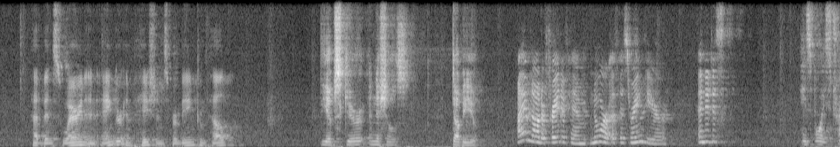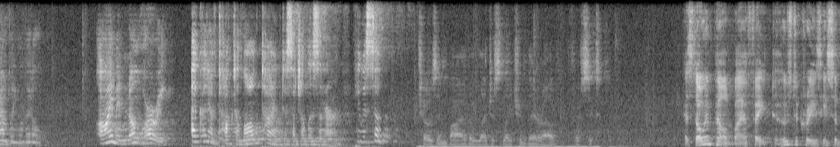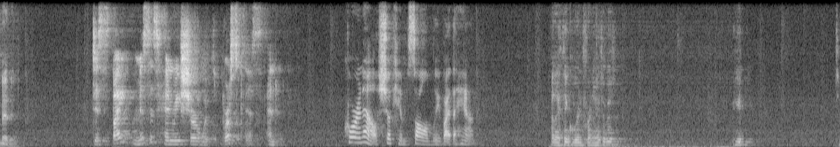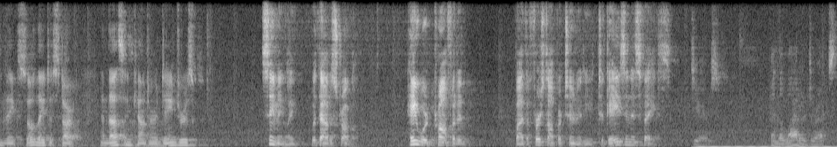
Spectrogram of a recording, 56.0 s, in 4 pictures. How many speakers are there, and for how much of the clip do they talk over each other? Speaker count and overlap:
ten, no overlap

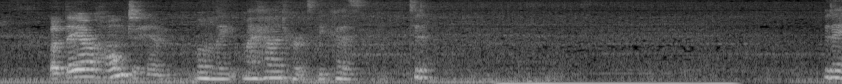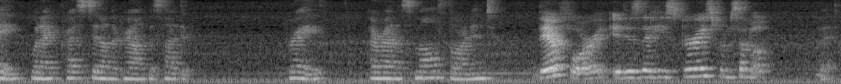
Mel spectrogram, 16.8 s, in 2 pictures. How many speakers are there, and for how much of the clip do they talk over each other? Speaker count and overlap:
three, no overlap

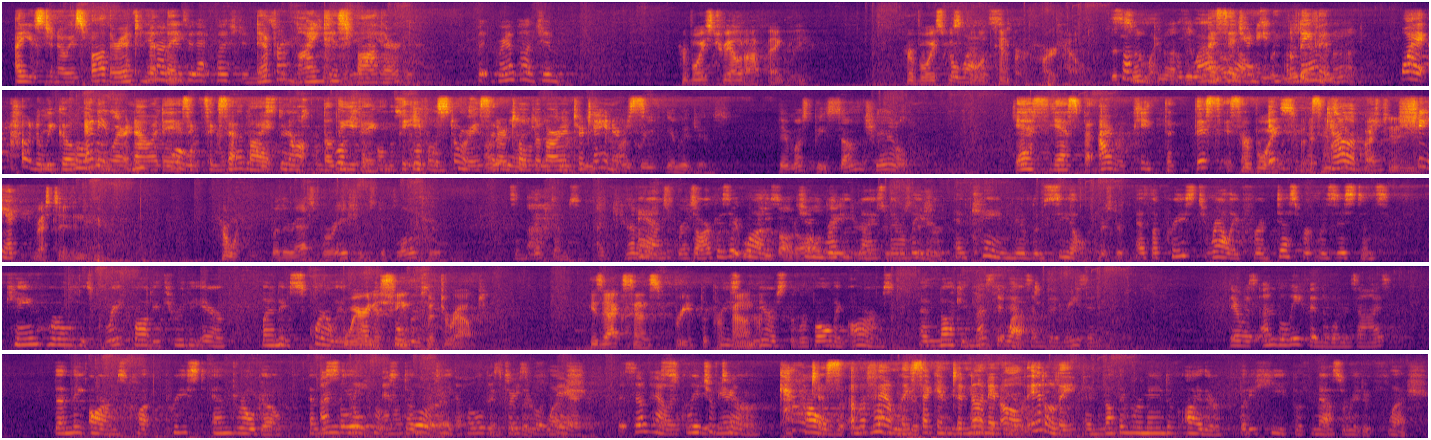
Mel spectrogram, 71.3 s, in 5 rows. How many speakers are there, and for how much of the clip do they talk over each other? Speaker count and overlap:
five, about 44%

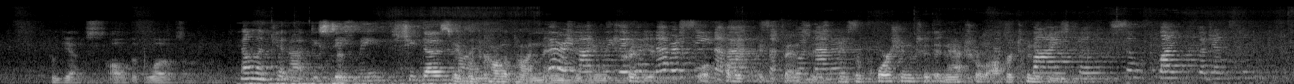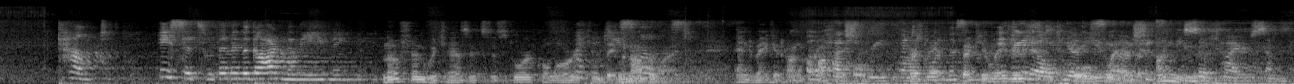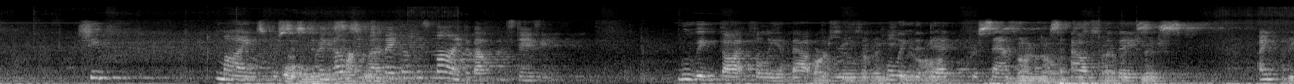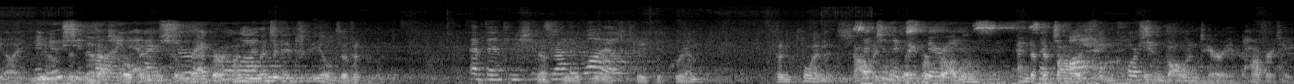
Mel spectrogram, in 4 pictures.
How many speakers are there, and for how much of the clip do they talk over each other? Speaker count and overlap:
four, about 47%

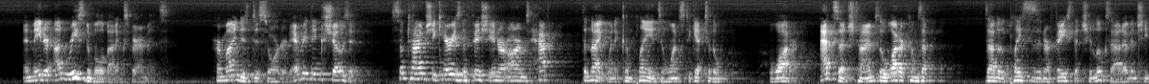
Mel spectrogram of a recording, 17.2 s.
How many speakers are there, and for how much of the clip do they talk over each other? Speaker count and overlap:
one, no overlap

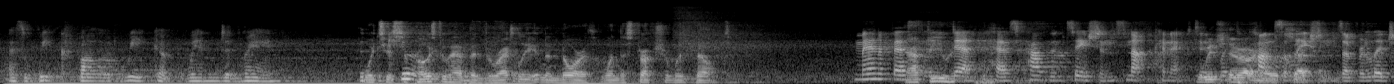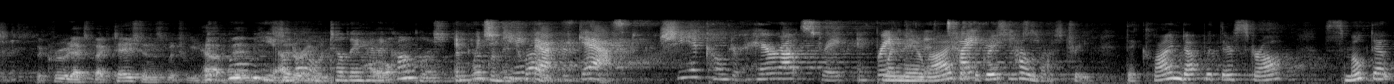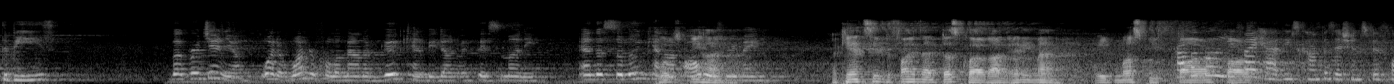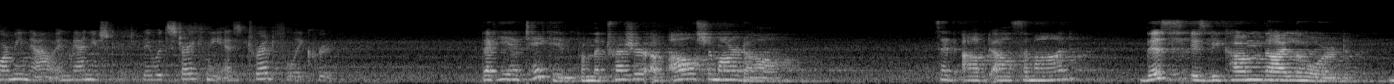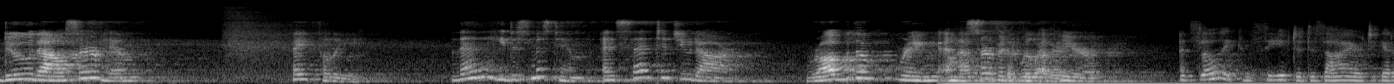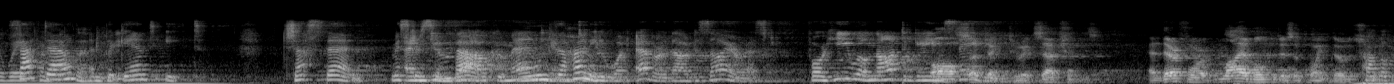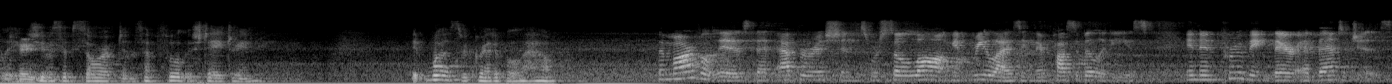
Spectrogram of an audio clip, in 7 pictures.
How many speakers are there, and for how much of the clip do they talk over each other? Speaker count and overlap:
ten, about 19%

